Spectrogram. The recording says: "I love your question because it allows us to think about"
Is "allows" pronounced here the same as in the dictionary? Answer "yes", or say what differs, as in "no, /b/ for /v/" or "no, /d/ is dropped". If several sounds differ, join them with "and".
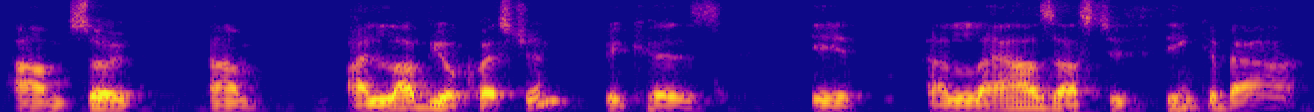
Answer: yes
